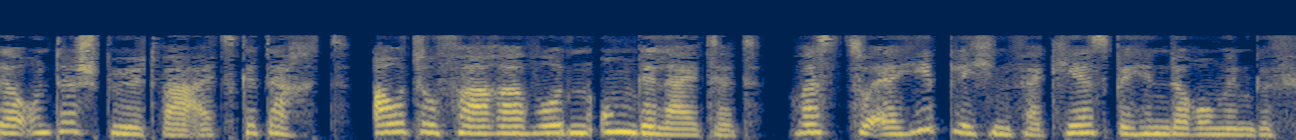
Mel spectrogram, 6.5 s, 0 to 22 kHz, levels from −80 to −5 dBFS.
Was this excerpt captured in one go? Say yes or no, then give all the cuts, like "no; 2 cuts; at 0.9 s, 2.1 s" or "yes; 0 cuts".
no; 1 cut; at 1.8 s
